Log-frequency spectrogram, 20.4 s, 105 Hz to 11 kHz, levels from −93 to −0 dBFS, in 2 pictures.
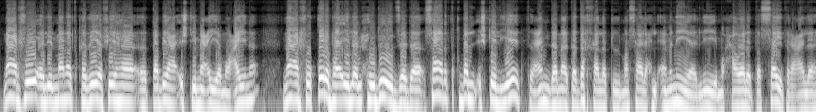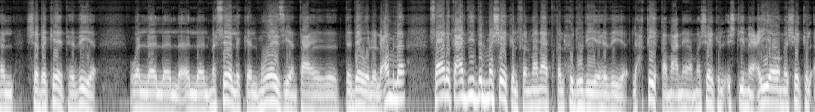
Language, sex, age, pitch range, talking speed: Arabic, male, 40-59, 125-180 Hz, 115 wpm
